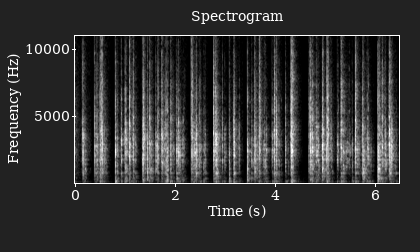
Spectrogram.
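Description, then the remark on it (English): A rattle bag clatters loudly in quick, steady bursts of dry clicking, broken by brief pauses every half second or so, mimicking the knock of sparring antlers. No one speaks. “everybody's out there with a rattle bag and they'd sit there and chee, chee, chee”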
